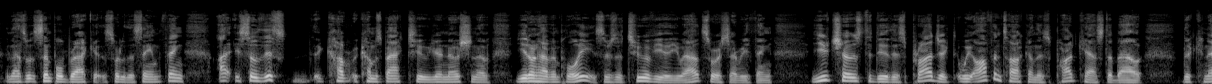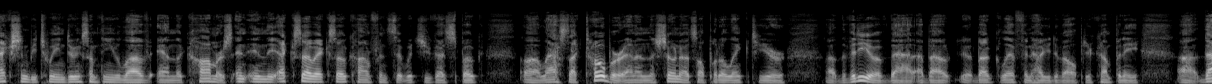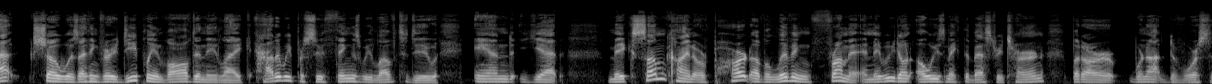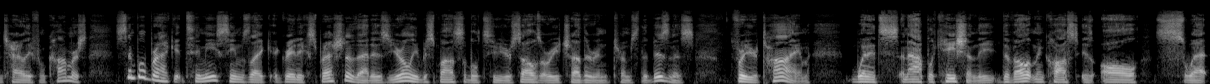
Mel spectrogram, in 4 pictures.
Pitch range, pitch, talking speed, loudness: 105-135 Hz, 120 Hz, 230 wpm, -24 LUFS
